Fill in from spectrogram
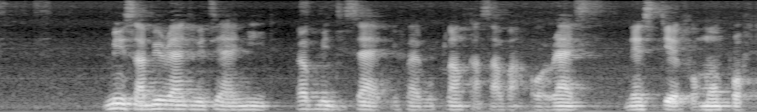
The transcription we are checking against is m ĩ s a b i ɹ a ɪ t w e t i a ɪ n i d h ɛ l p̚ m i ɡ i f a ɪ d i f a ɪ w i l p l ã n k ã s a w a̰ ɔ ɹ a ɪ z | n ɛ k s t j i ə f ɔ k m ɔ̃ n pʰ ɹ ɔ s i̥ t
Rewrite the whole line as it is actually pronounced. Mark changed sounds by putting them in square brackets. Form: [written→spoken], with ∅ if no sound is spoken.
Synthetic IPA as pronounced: m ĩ s a b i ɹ a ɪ t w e t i a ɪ n i d h ɛ l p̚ m i [ɡ→d] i [f→s] a ɪ d i f a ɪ w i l p l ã n k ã s a [w→v] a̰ ɔ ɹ a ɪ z | n ɛ k s t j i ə f ɔ [k→∅] m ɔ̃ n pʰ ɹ ɔ [s→f] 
